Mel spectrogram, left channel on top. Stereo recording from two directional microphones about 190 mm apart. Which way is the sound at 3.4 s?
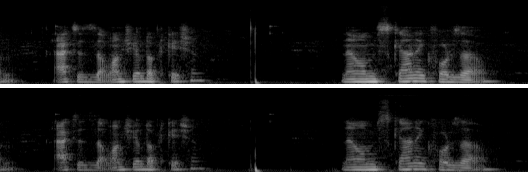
40° left (ahead or behind).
